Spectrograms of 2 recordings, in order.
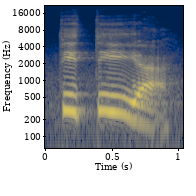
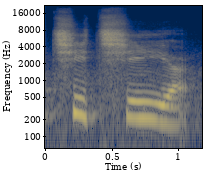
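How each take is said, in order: First: The t sounds are plain, without hissing. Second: The t sounds are hissed, like ch. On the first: The speaker calls it right. "como fala lá no Nordeste" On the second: The speaker calls it wrong. "como fala aqui no estado do Rio"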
